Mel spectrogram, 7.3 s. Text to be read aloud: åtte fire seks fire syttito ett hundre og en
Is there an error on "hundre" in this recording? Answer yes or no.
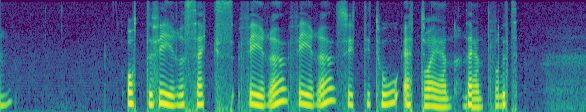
yes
